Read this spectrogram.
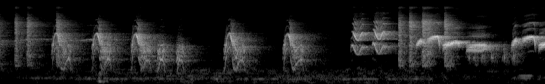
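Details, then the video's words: Melodious laughingthrush (wambi) opens with a series of harsh, scratchy chatter notes spaced about a second apart, then bursts into loud rolling whistled phrases. "NGETREK WAMBI AGAR CEPAT GACOR"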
